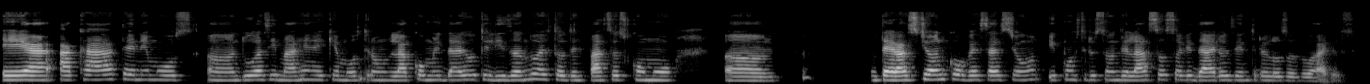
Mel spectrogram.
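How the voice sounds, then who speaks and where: A woman presents at an academic conference, her English carrying the Brazilian Portuguese accent of her native tongue. She speaks carefully and unhurriedly, often stopping to restart or correct a word before continuing. Her medium-pitched voice is smooth and a bit bright, with little pitch movement.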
